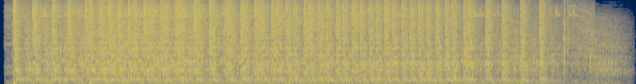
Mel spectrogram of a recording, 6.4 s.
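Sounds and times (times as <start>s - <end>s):
B-17 ball turret firing: 0.0s - 6.3s.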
